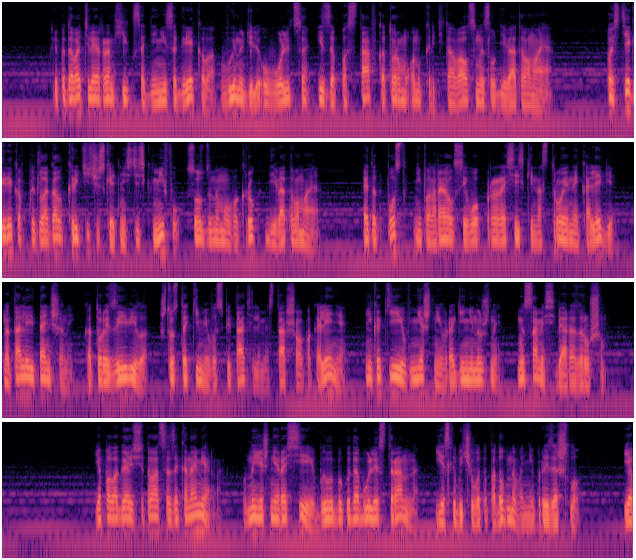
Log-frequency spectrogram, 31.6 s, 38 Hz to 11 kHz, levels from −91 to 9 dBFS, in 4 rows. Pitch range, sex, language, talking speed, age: 70-95 Hz, male, Russian, 140 wpm, 20-39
